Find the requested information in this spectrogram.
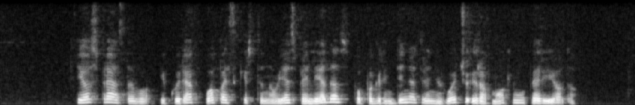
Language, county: Lithuanian, Vilnius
